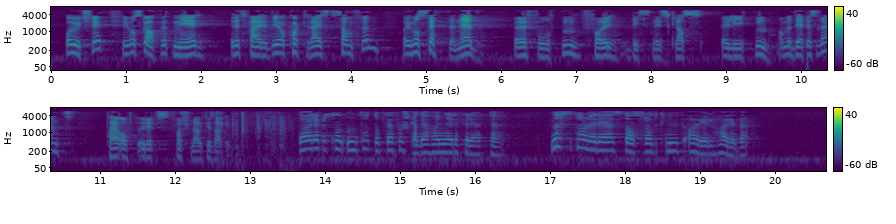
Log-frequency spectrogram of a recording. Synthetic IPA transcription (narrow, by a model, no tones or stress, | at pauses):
ɔʉːt̪ʂɭɪpʋɪmɔskɑːpəɛt̪meːɾ | ɾɛt̪fæɾd̪ɪɔkʰɔʈːɾæɪst̪sɑmfʉn | ɔʋɪmɔsɛt̪ːəneːd̪ | fuːt̪n̩fɔɾbɪsnɪskʰlɑs | ɛliːt̪nɔmɛd̪ɛpʰɾɛsɪd̪ɛnt̪ʰː | ɑːjæɪʔɔpːɾɛt̪sfɔʂɭɑːɡ̚t̪ʰɪlsɑ̰ːkən | d̪̥ɑːhɑɾɛpɾəsnɑnt̪n̩t̪ʰɑt̪ːʊpd̪ɛːfɔʂɭɑːɡəɦɑɲɾɛfəɾeːʈə | nɛst̪ə̥t̪ʰɑːləɾɛst̪ɑːt̪sɾoːd̪kʰnʉːt̪ʰɑːɾʏlɦɑːɾɪd̪ə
